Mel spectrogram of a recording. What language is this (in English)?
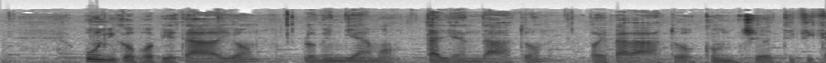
Italian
